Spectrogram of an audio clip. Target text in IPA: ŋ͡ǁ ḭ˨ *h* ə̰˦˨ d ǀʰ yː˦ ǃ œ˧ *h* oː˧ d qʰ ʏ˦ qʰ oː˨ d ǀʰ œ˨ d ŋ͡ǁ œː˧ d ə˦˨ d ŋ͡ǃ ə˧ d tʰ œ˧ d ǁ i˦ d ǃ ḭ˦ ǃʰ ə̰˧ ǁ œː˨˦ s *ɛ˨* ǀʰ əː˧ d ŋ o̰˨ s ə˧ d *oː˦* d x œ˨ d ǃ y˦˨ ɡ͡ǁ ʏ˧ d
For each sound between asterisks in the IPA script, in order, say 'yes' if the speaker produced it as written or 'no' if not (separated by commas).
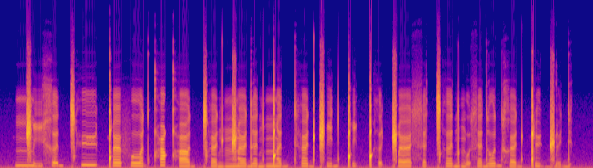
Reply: no, no, no, yes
